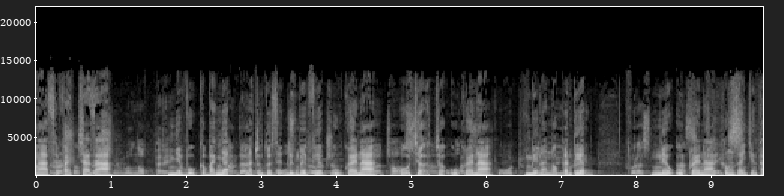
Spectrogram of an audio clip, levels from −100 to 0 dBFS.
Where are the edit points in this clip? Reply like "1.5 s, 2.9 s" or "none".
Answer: none

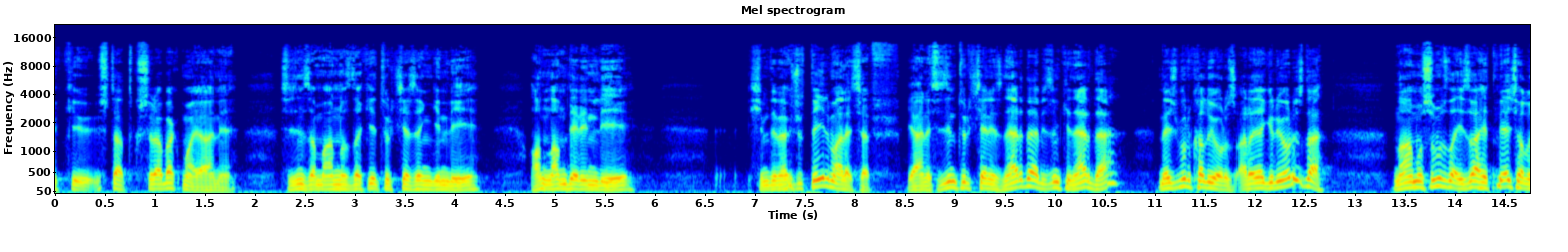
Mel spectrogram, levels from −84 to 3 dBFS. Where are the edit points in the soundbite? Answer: 8.4 s

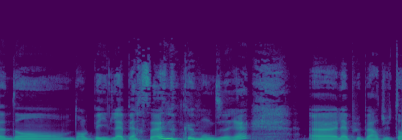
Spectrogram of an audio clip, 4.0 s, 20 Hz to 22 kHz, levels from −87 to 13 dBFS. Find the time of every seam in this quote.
2.9 s

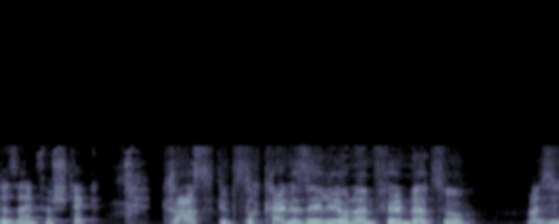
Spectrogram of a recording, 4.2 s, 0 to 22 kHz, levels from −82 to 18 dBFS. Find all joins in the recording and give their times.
1.1 s

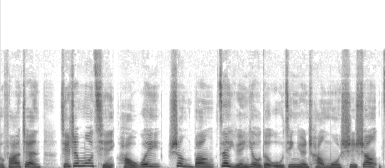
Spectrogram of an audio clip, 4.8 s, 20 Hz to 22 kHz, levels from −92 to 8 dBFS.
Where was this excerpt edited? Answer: 1.4 s, 2.7 s

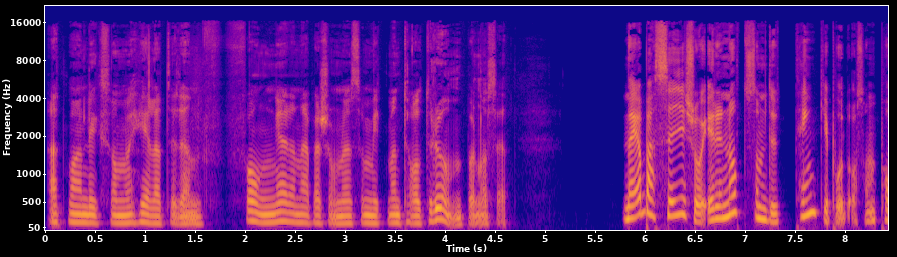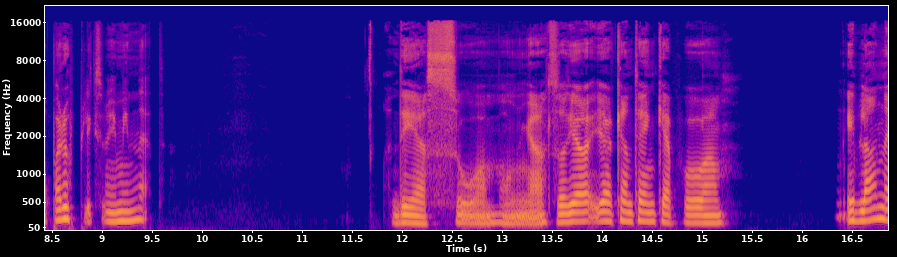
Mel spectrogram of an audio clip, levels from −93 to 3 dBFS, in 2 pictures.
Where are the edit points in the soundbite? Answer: 5.6 s

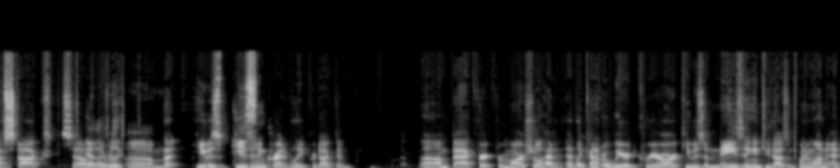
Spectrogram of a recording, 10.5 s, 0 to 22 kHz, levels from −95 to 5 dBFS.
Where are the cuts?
1.5 s

